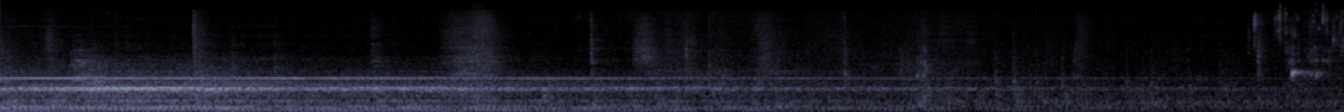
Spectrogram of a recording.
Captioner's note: milk pouring; rustling in kitchen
